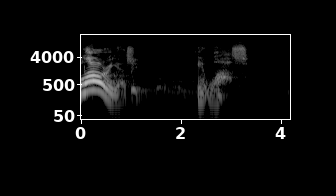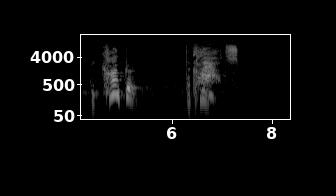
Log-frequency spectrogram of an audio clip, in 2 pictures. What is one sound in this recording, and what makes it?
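An older man speaks with expression into a microphone, pausing between phrases.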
